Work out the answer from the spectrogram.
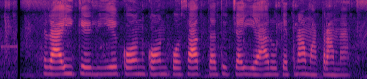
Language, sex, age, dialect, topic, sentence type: Maithili, female, 18-24, Angika, agriculture, question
